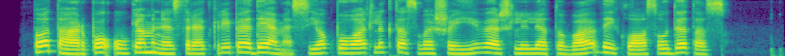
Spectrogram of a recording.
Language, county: Lithuanian, Kaunas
